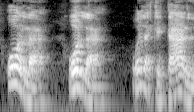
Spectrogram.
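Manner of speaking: olá, que tal said in Spanish, loud and bright; Spanish greeting demo. Shown as a demonstration. Teacher demonstrates the Spanish greeting, loud. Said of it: "você fala".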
